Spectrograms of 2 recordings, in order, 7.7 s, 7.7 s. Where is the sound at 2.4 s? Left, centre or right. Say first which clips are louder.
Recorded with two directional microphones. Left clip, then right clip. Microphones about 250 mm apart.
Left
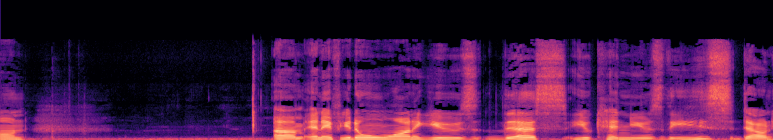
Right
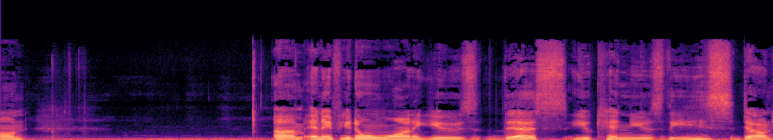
Left 4 dB; centre.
